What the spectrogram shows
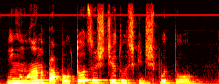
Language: Portuguese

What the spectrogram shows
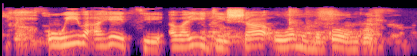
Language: Kinyarwanda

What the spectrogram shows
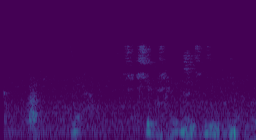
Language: Chinese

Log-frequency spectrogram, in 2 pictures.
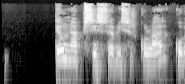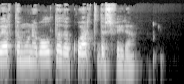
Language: Catalan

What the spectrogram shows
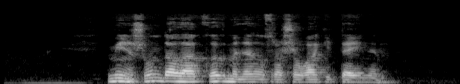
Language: Bashkir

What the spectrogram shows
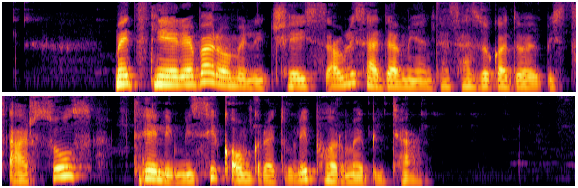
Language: Georgian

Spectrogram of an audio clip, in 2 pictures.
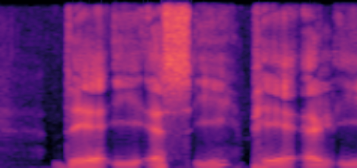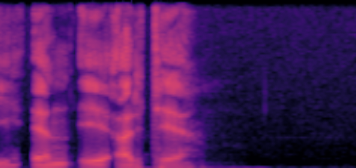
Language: Norwegian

